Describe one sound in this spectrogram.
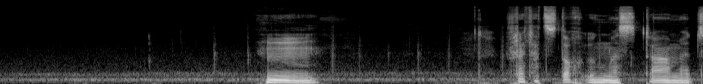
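Footsteps tap on a stone floor in an echoing room.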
